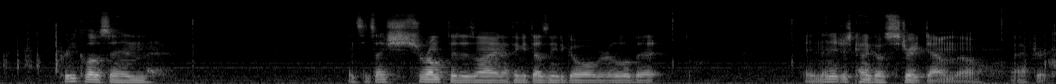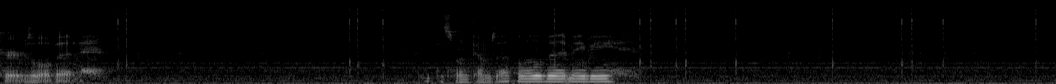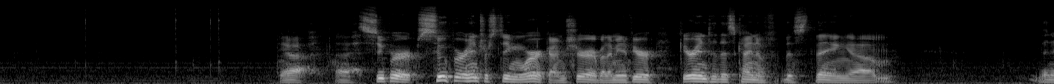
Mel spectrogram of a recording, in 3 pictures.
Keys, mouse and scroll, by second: 1.6-6.4 drag, 7.5-9.6 drag, 10.1 scroll down 1, 11.4 click, 13.7 click, 14.0-15.7 drag, 16.6 click, 17.0 click, 17.6 click, 19.2 click, 19.6 click, 21.6 click, 22.8 click, 23.5-24.2 scroll down 2, 24.5 alt+scroll down 1, 25.0-25.7 scroll up 3, 26.1-26.9 scroll up 3, 27.0 ctrl+scroll down 1, 27.7 scroll up 1, 28.1 scroll down 1, 28.6 scroll down 1, 29.5 scroll down 1, 30.4-30.9 alt+scroll up 2.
